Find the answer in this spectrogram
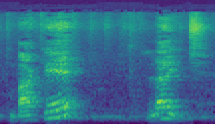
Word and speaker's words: বাকেলাইট: বাকেলাইট উচ্চারণটা একটু অন্যরকম, বাকেলাইট। বাকেলাইট নামগুলি একটু সাথে আমার সাথে মুখস্থ করলে হয়ে যাবে। বাকেলাইট উচ্চারণটা সাথে সাথে পড়তে হবে, বাকেলাইট, ডি না টি।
